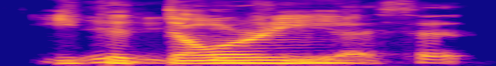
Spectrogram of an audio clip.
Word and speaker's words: Itadori Yuji: Itadori. Yuji.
